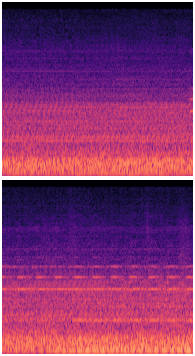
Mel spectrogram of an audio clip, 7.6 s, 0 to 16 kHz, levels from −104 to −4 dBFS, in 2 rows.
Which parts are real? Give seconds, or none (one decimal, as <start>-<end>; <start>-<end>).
0.0-1.5; 4.5-5.9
